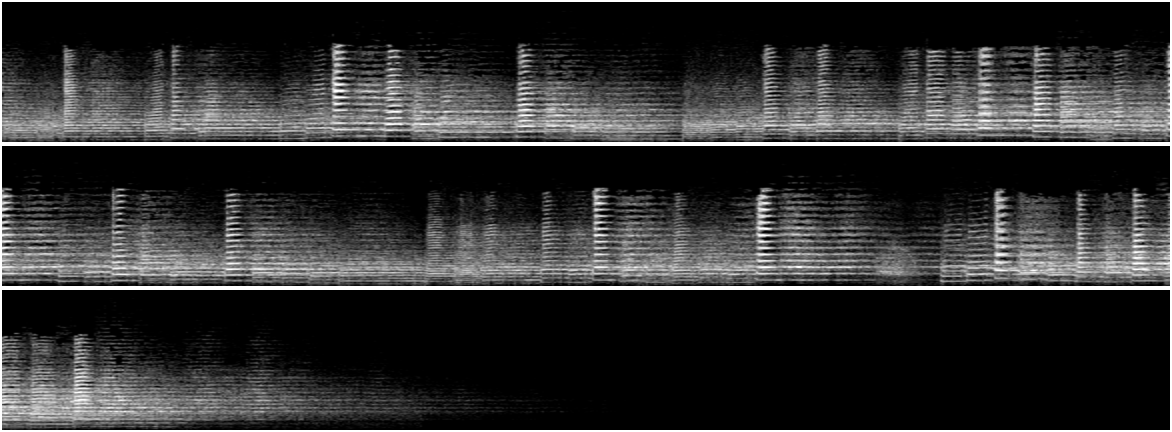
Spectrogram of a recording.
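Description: Muted trumpet playing a melodic line of moving notes. It fades away about twenty seconds in and leaves silence.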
